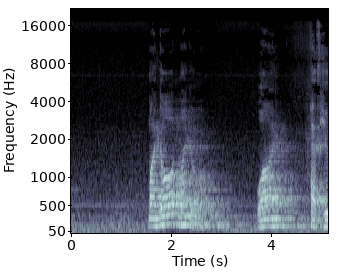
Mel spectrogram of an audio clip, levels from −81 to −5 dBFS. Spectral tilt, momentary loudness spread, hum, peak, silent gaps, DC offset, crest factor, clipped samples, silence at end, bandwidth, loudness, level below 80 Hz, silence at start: -7.5 dB/octave; 22 LU; none; -4 dBFS; none; under 0.1%; 20 dB; under 0.1%; 0 s; 17.5 kHz; -22 LUFS; -44 dBFS; 0 s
